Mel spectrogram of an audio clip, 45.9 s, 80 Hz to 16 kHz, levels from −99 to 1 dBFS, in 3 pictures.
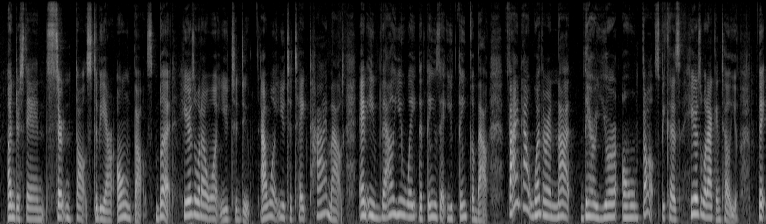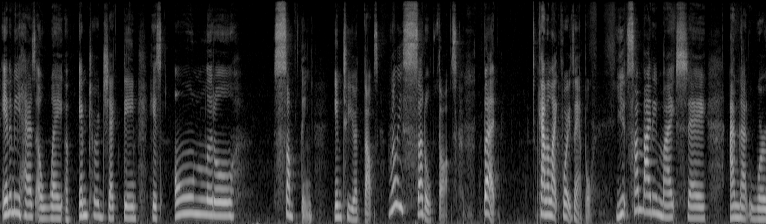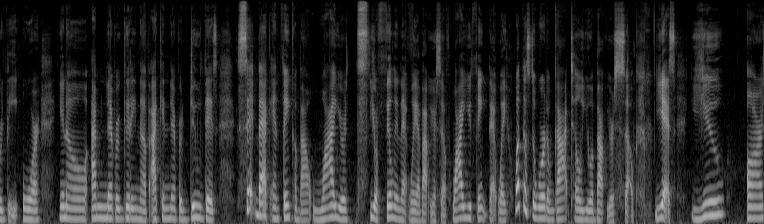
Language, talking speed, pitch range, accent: English, 155 wpm, 165-220 Hz, American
